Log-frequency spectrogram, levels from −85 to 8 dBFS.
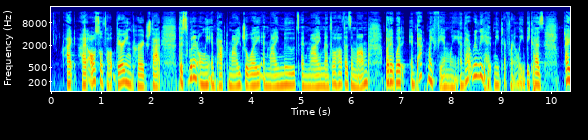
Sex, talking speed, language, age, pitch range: female, 210 wpm, English, 20-39, 150-170 Hz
